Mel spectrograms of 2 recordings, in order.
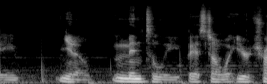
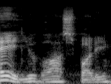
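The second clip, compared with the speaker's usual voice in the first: utterly heartfelt, sincere, earnest, no irony at all. Retelling how the line sounded to another speaker: super sincere. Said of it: "super sincere".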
